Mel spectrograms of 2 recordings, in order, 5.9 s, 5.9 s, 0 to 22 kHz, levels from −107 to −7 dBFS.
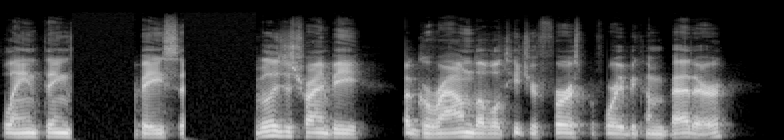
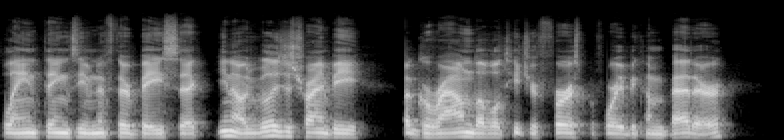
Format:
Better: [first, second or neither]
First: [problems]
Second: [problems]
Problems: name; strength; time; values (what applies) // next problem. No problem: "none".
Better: second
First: audio cutting out; at 0.5 s and at 1.5 s for 0.5 s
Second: none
